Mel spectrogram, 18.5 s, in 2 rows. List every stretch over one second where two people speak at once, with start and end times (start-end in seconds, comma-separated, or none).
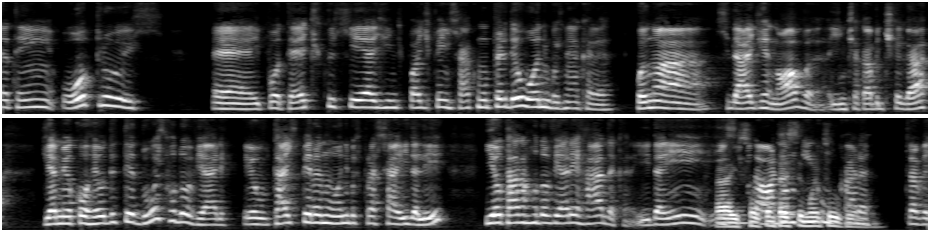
16.4-17.9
